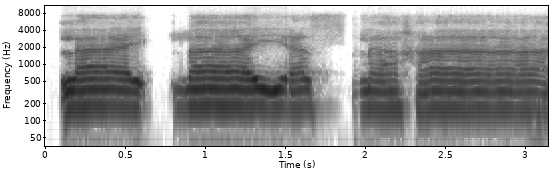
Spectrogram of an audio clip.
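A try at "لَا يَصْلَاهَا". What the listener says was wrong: La-nya 2 harokat. Ada alif.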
